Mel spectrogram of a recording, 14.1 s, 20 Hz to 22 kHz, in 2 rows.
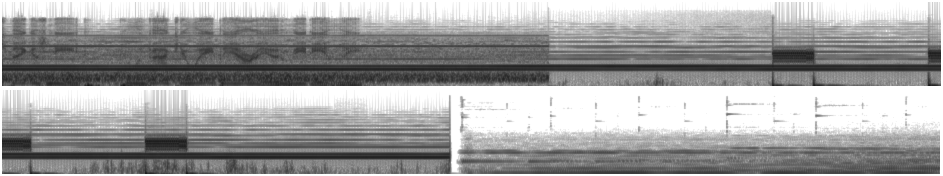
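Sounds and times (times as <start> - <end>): digital data chirps: 0.0 - 3.8
two-tone alert tone: 7.0 - 7.5.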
